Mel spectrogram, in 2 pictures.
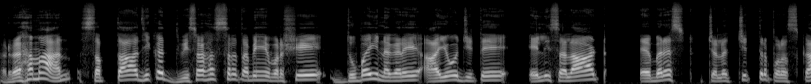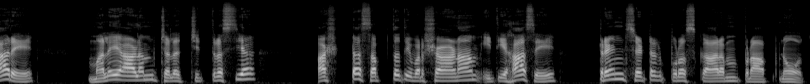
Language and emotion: Sanskrit, neutral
